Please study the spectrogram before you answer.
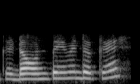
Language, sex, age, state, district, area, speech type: Malayalam, female, 30-45, Kerala, Idukki, rural, conversation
